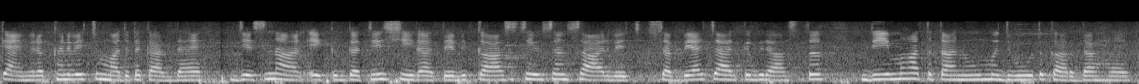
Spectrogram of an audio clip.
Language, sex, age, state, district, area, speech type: Punjabi, female, 18-30, Punjab, Barnala, urban, spontaneous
